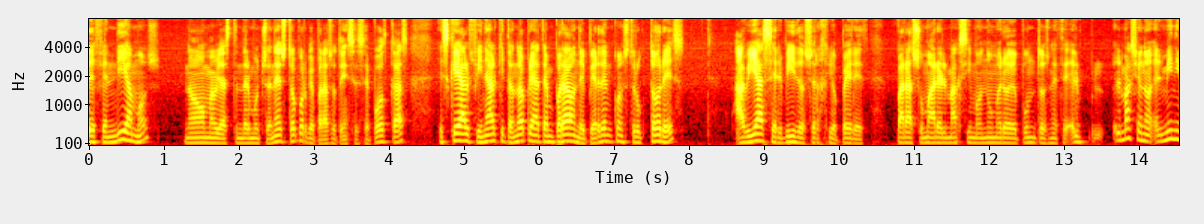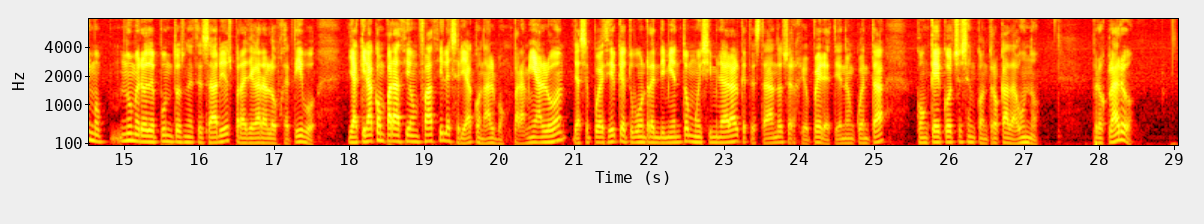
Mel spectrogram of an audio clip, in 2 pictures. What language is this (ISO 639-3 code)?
spa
